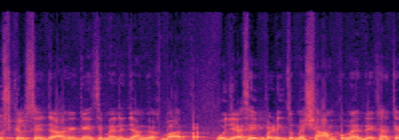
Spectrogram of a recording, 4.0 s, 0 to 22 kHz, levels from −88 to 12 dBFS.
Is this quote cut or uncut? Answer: cut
